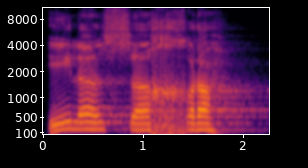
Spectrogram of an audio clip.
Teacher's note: Tak marbutoh jika dihentikan bunyinya berubah menjadi ha.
